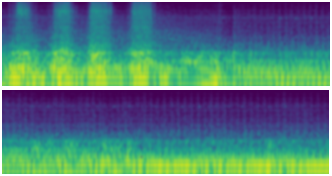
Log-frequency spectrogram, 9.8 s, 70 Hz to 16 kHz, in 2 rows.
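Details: Alfa Romeo GTV V6 started after being parked a few months: after a few blips the idle settles into an uneven, lumpy pulse about twice a second; rough running, owner suspects misfire, not confirmed.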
